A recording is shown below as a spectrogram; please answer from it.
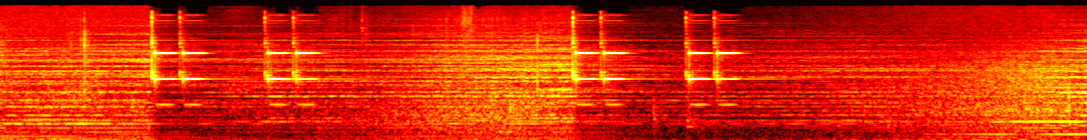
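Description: Mobile phone text-message alert: four short double beeps, in two pairs of pairs, each beep a clear steady tone. Soft background music drops away just before the beeps and swells back near the end.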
